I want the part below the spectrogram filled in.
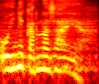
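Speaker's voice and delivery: high-pitched, hurt realisation; acted moment of painful understanding; dawning realisation. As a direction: let it sink in that you are the cause. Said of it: "Akhirnya dia sadar".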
